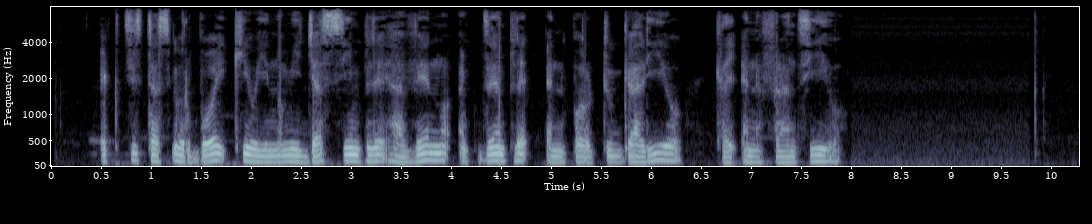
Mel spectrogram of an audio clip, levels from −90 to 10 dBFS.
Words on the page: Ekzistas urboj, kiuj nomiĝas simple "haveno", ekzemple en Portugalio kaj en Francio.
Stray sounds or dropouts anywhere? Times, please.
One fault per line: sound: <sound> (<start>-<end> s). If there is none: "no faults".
no faults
